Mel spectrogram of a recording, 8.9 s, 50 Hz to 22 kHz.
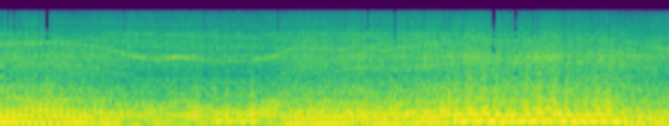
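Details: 1982 Honda GL1100 Goldwing flat-four, sat 12 years, throttles assisted partly open: uneven revving that surges and sags, never settling, heavy exhaust smoke; gummed carburettors, only some cylinders firing, carb work needed.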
